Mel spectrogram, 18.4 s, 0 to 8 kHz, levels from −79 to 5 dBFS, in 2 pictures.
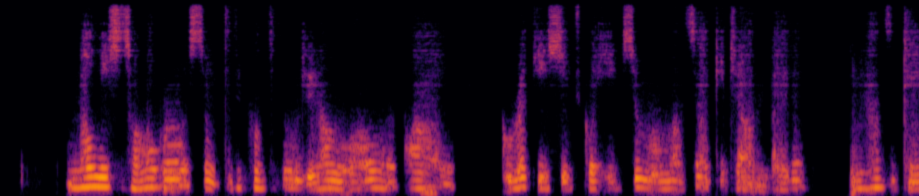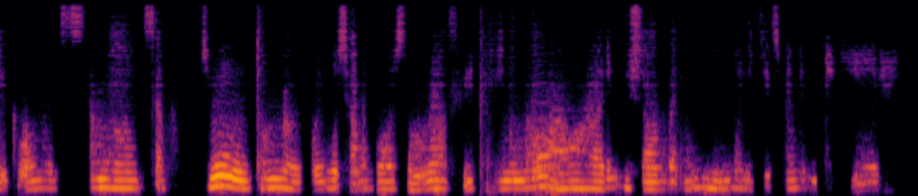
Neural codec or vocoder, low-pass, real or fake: codec, 44.1 kHz, 0.9 kbps, DAC; 7.2 kHz; fake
